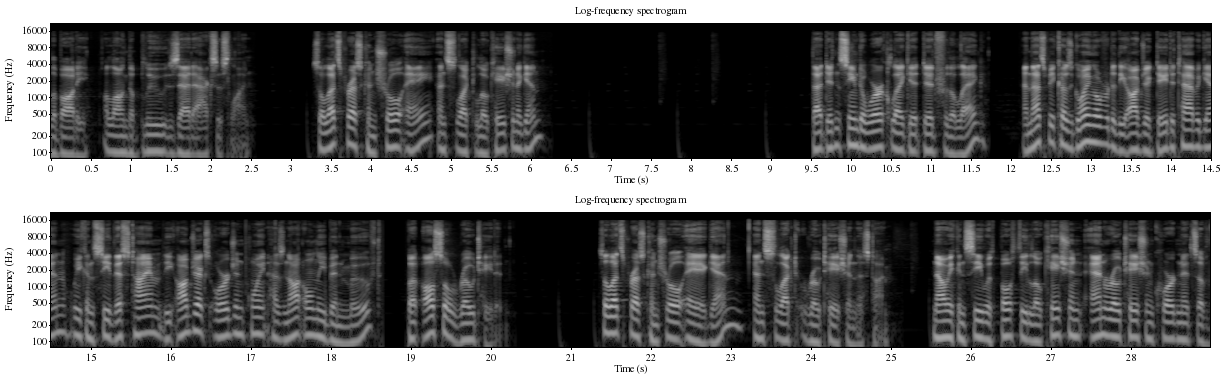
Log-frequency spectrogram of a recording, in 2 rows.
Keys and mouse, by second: 6.7 ctrl+a, 17.3 click, 17.7 click, 23.7 ctrl+a.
